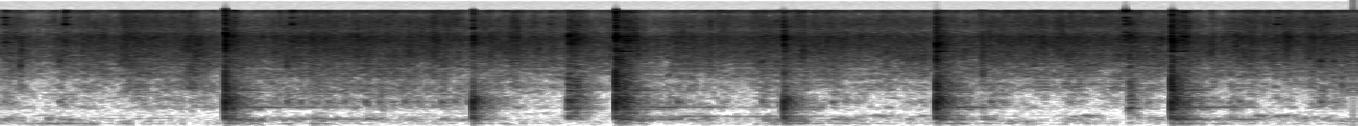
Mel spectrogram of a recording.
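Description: Onion with ginger garlic paste sautés in a pan for chickpea masala sundal: a soft continuous sizzle broken by repeated sharp spatula scrapes and taps at an uneven, roughly one-second rhythm, close up and without talk.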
